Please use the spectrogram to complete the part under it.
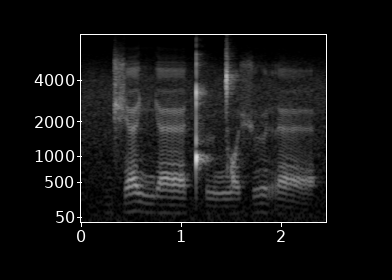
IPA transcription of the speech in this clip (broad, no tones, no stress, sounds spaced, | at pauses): d͡ʒ ɛ ɲ ɛː ǃʰ ʉ ŋ͡ǀ ɔ ʃ ʉ r ɛː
